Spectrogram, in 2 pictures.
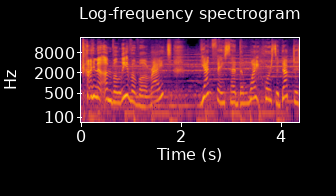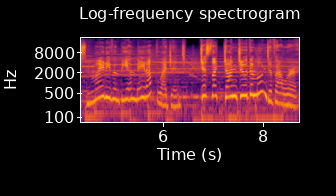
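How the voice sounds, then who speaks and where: An earnest young girl apprentice, sweet and reassuring. Her voice is very high and lively, bright with patient explaining. A cheerful game character eager to share what she knows. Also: normal speed, music in the background. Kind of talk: game voice acting.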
